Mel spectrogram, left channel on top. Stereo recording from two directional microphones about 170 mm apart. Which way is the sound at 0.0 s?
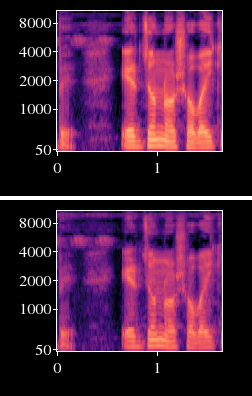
35° left (ahead or behind).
